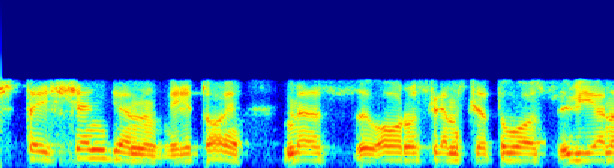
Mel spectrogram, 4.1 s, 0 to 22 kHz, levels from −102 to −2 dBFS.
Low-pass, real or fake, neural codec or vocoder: 3.6 kHz; real; none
